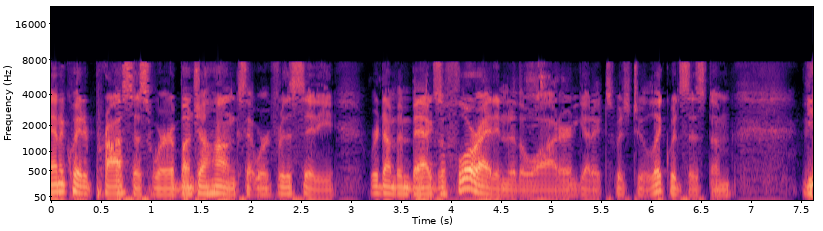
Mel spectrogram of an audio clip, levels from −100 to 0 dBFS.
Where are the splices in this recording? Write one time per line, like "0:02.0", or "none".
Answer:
0:05.2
